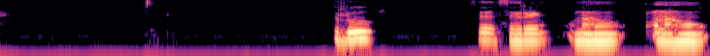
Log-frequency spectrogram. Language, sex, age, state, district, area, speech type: Santali, male, 45-60, West Bengal, Jhargram, rural, spontaneous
